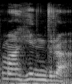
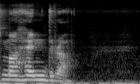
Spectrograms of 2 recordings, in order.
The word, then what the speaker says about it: Mahendra: yellow it's Mahendra Sangha Mahendra not Mahindra it's Mahendra how I pronounce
